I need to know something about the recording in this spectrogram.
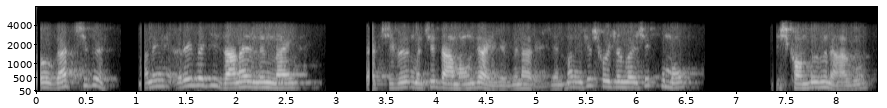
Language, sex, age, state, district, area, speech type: Bodo, male, 30-45, Assam, Chirang, urban, conversation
